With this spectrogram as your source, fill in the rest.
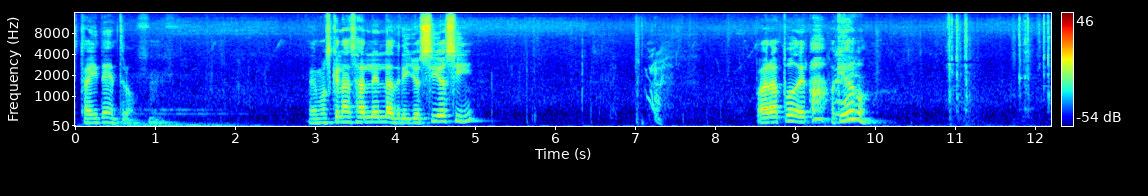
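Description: Footsteps shuffle softly over concrete and grass.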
